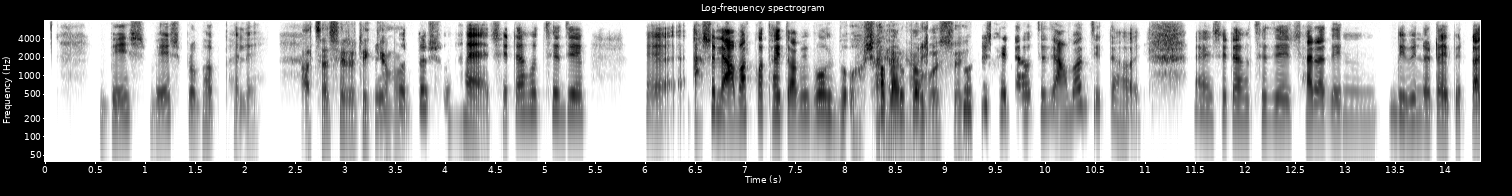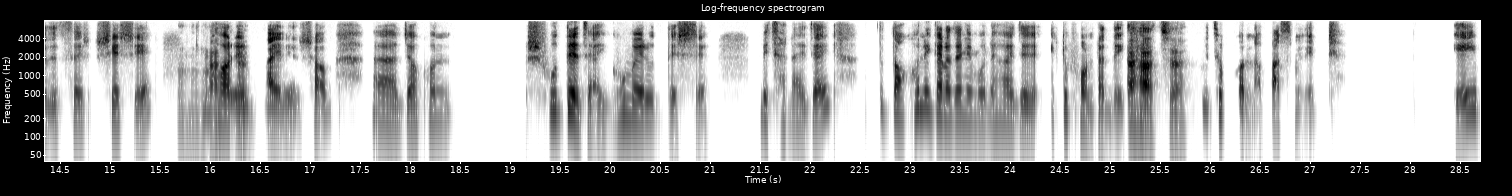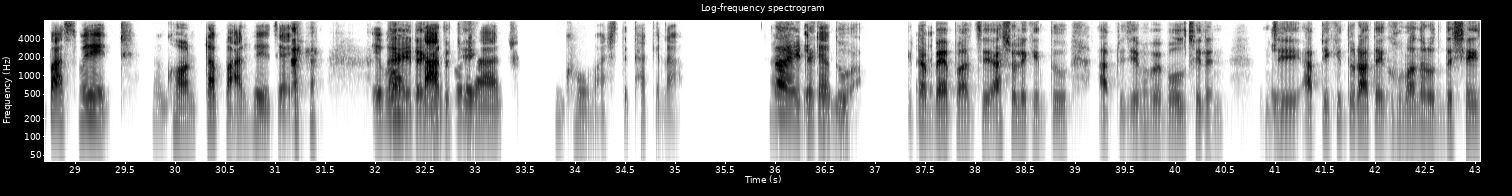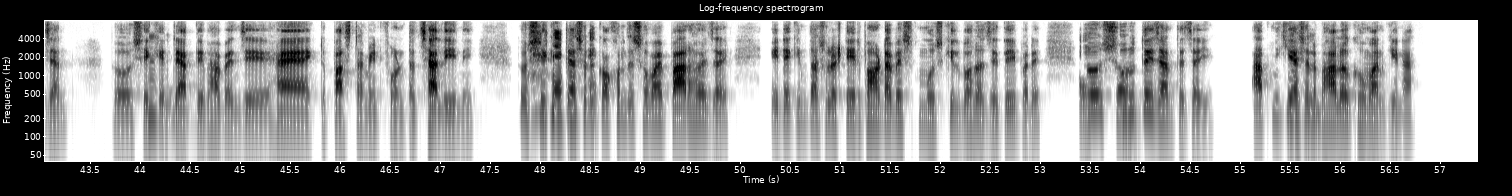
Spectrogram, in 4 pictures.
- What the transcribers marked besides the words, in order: tapping; laughing while speaking: "বলবো সবার উপরে সেটা হচ্ছে, যে আমার"; lip smack; other background noise; chuckle; unintelligible speech; chuckle
- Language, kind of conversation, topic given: Bengali, podcast, প্রযুক্তি আপনার ঘুমের ওপর কীভাবে প্রভাব ফেলে বলে আপনার মনে হয়?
